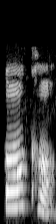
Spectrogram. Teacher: ট, ঠ মূর্ধাতে টাচ করছে, তাই এই ট, ঠ মূর্ধন্য। ক খ, জিভ পশ্চাতে চলে যাচ্ছে, কণ্ঠে স্পর্শ করছে, এটা কণ্ঠধ্বনি।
